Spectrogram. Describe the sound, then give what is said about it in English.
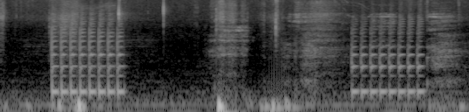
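A FaceTime call ringtone plays as a friend is called and does not answer: two short bursts of quick, bright, pulsing chimes separated by a pause of about two seconds, fairly soft, with a couple of breathy noises in between. “I'm FaceTiming him.”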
